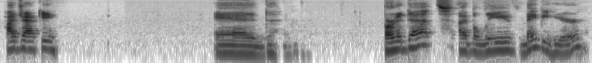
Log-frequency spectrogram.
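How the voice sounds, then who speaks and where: A man in his fifties hosting a casual livestream, greeting viewers by name and filling pauses with ums. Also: medium pitch, expressive. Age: 50s. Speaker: livestream host.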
